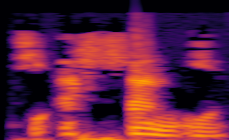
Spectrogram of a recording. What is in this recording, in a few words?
welsh outside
